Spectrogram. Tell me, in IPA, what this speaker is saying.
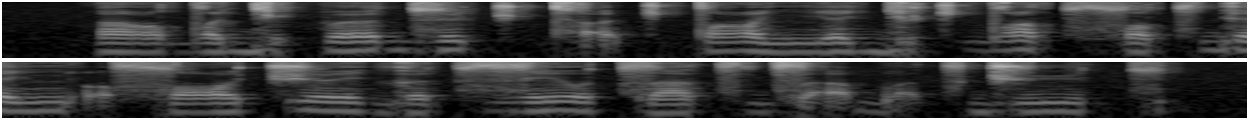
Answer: a˩ e̯ dˤ ɪ˩˧ ɟ ɪ˩ p œ˨˥ d͡z ʏ˧˥˧ t͡ʃ cʰ a̰˨˥ t͡ʃ tˤ ɛ˩˧˩ e̯ ɲ ɛ˩˧ ɟ ʊ˩˧ t͡ʃ dˤ œ˧˥˧ t͡s sˤ œ˩ t͡s ɡ ɛ˦˨ ɲ ɛ̰˧˥˧ sˤ œ˩˧ o̯ t͡ʃ ø˦˨ e̯ ɡ œ˩ t͡s z ɪ˧˥˧ o̯ t͡s a˩˧ t͡s d͡z a̰˨˥ b a̰˨˥ t͡s d͡ʒ y˧˥˧ t͡s

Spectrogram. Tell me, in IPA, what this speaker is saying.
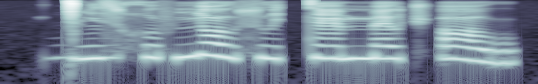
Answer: ɡ͡ǀ ĩ z χʷ ə f ɲ ɒ o̯ sʷ i tː æ̃ mː æ o̯ t͡ʃʼ ɒ w

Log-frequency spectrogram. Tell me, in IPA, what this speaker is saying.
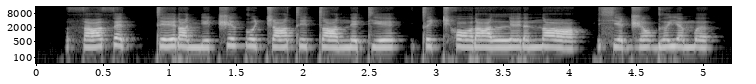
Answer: θ ɑ θ ɛ tː e ɾ ɑ nʲ e t͡ʃ ə ɡ ɔ c ɑ t i t ɑ n e tʲ e | t ə cʰ ɔ ɾ ɑ lː e ɾ ə n ɑ | sʲ ɑ d͡ʒ ɔ ɡ ə j ɛ m ə

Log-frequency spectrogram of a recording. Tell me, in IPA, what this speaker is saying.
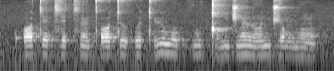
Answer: ʔ ɔ t ə d͡z ə t͡s ə̃ tʼ ɔ t ʊ ʔ ʊ tʼ ʏ w o bʱ u ɡ͡ǃ ə n d͡ʒ ə̃ l õ n d͡ʒ ɔ ŋ ɡ õ

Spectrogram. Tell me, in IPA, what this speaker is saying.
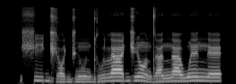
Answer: ʃ i˧ d͡ʒ ɔ˨ d͡ʒ ũ˨ d u˨˦ l a˦ d͡ʒ ɔ̃˦˨ d a˧ n a˧ w ɛ̃˦ n ɛ˦

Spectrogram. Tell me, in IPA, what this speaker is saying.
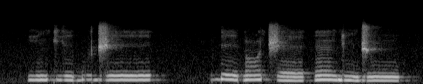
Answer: j ĩ˨ k j e˨ ɓ u˧ d͡ʒ eː˧ | ɗ e˦˨ ɗ ɔ̃˦ t͡ʃ ɛ˨ | ɛ̃˦ ɡ ĩ˨ d͡ʒ ũ˨

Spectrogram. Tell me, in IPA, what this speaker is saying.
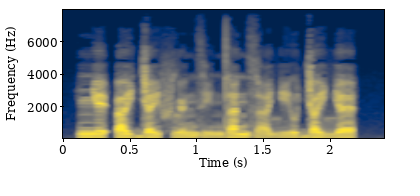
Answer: ɲ e˥ ʔ ɐ˥ i̯ ɟ ɛ˧˥ i̯ f l ʏ˧ n z i˩ n d æ˥ n z æ˩˧ ʎ i˧˥ u̯ ɟ ɐ˥ i̯ ʎ ɛ˥

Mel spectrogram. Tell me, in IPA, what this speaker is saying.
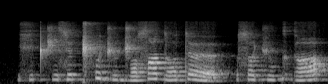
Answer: x i t t͡ʃ i s ʏ ǁʰ o d͡ʒ u d͡ʒ ʏ sˤ ɑ d ɔ t œ | s ɔ t͡ʃ u ɡ œ ɡ ɑ

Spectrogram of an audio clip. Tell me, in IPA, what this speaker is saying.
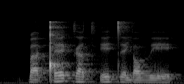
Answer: k͡p a ǃ ɛ k a t͡sʼ e t ɛ j ɒ v e

